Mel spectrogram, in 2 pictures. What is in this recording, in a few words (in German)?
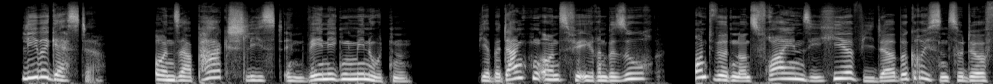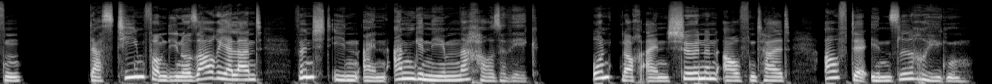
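ansage dinosaurierland rügen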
